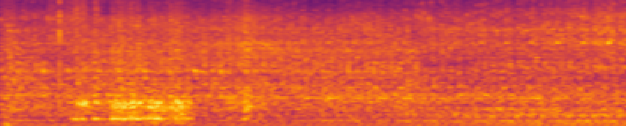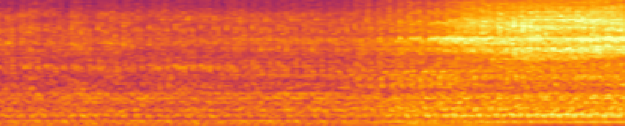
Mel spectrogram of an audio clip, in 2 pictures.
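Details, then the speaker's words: Cummins diesel work truck at idle, no check engine light: a sharp, even tick about four times a second. Exhaust manifold leak, with black soot visible. "That is a weird sound. I was not expecting that. What does it sound like to you? Are you thinking? It sounds like exhaust."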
